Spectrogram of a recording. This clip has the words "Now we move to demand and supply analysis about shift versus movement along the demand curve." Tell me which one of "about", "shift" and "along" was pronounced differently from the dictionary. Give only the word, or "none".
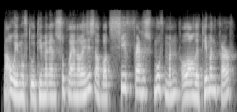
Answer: shift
